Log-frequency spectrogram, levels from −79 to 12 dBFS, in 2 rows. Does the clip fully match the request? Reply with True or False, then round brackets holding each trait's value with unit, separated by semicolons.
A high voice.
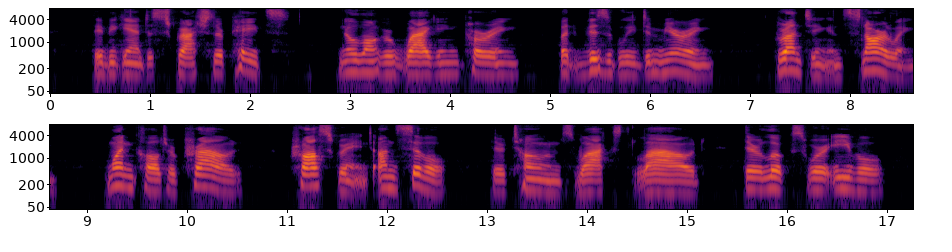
False (145 Hz)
